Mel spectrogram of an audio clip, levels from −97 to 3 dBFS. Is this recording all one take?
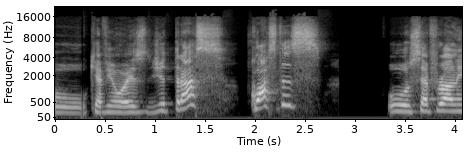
no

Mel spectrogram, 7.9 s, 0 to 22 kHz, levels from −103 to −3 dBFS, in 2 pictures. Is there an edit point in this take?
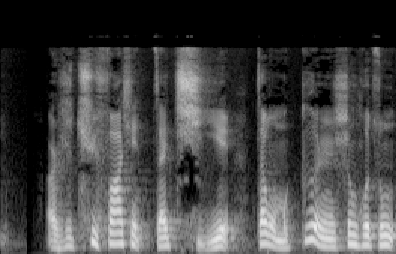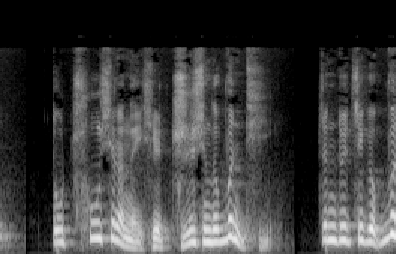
no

